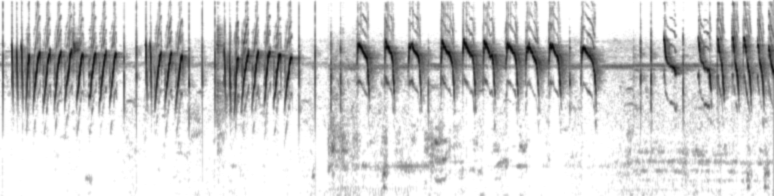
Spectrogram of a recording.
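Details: Bar-winged prinia lure call played to make captive birds sing and trill: quick bursts of sharp high falling chirps, then a slower series of separate hooked notes, ending with another rapid burst over a faint steady high tone.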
